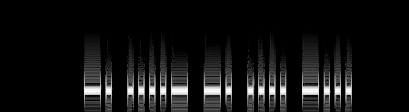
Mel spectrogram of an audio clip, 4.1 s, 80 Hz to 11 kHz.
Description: Morse code, heard as a keyed tone, about 22 wpm, 700 Hz. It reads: N4NHB
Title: USA Call Signs - 5 Characters - 8x Character Spacing - 22wpm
